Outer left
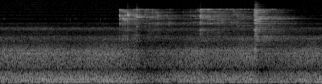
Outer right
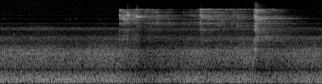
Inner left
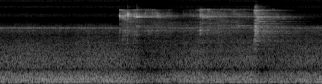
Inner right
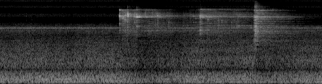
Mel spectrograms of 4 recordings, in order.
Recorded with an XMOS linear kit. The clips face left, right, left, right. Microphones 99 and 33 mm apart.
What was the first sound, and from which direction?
Keys jangling, 30° left (ahead or behind).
